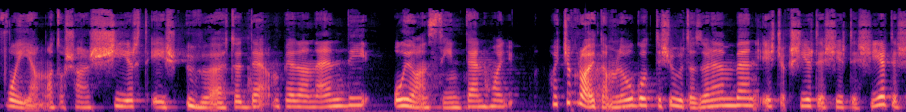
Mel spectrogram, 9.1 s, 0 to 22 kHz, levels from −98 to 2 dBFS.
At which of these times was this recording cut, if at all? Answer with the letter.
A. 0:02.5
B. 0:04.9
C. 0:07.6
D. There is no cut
C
